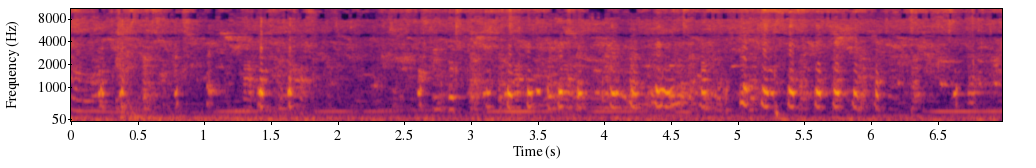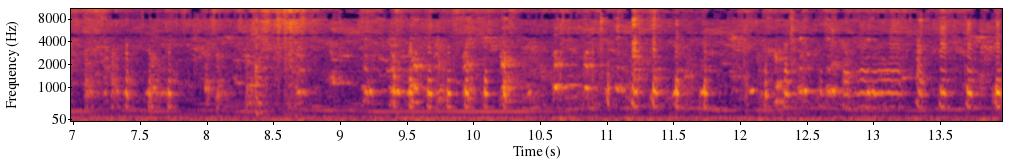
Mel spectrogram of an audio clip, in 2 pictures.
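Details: Breeding chickens give dense runs of short, pulsed clucks, many birds overlapping almost continuously over a constant low droning hum.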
